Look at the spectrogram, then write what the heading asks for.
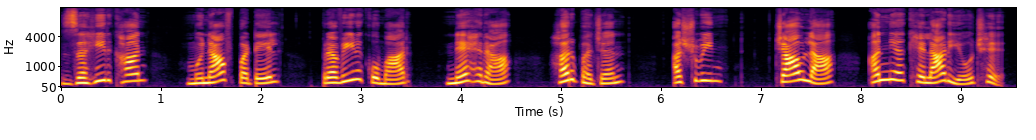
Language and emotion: Gujarati, neutral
